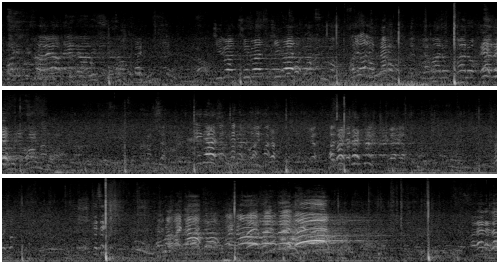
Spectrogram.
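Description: Footballers calling and shouting to each other on the pitch in bursts, loudest near the end, with the occasional sharp thud of the ball being kicked.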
